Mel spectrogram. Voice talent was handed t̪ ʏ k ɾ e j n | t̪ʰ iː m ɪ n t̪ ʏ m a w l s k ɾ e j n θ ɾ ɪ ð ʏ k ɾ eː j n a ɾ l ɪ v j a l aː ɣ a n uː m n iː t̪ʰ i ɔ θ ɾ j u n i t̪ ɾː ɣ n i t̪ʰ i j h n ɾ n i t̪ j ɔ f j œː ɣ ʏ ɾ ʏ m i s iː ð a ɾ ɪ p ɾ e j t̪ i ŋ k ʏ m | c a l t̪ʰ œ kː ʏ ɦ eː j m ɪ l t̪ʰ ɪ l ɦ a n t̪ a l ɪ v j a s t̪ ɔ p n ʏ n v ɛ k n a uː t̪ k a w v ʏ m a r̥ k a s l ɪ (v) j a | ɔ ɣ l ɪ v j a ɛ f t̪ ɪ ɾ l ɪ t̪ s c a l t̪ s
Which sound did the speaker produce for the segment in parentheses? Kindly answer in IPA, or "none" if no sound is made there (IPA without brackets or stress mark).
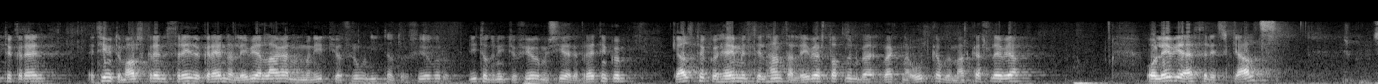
v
